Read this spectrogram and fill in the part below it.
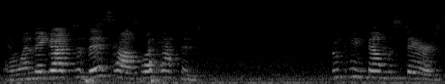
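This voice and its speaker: A woman with a fairly high voice talks young children through a picture book as their teacher. She prompts them with questions and echoes what they answer. The recording is distant and echoey, with clear background noise. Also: animated, normal speed. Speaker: preschool or kindergarten teacher. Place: indoor classroom. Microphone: camera a few metres away, voice through face mask.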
